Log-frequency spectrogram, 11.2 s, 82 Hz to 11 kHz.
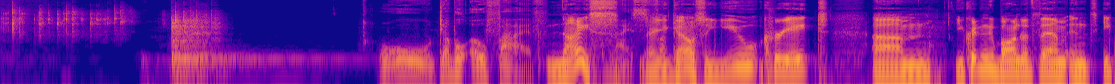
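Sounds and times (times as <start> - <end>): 
giant dice rattling and tumbling across a hard surface: 0.0 - 2.2
speech: 3.8 - 11.1.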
